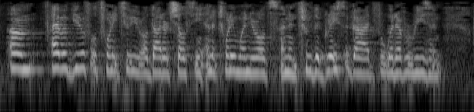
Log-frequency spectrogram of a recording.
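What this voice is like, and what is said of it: Hoarse, tearful voice. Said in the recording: “Sorry, I'm losing my voice. The crying doesn't help.”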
